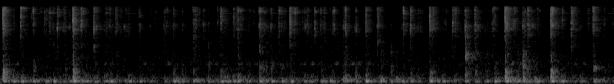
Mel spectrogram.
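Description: Fingertips type continuously on the white plastic keys of a thin aluminium wireless keyboard. The result is a steady, dense patter of soft, quick-decaying key clicks, each with a bright tick over a low, muted thump.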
